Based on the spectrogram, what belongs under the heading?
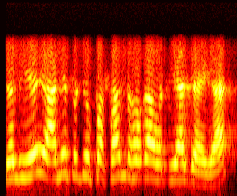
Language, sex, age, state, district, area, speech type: Hindi, female, 60+, Uttar Pradesh, Chandauli, rural, conversation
